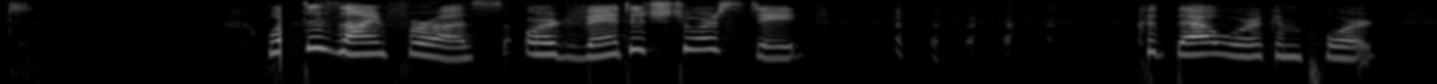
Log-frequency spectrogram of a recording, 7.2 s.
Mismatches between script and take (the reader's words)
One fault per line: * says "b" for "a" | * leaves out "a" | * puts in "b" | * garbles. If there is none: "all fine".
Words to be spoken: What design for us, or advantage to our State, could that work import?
all fine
